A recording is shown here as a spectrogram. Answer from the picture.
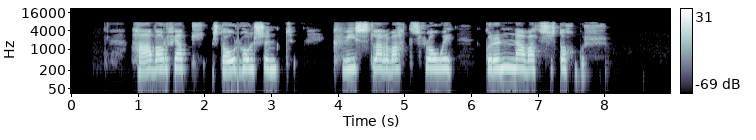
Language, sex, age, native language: Icelandic, female, 30-39, Icelandic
